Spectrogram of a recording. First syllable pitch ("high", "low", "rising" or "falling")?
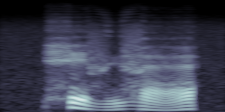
falling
